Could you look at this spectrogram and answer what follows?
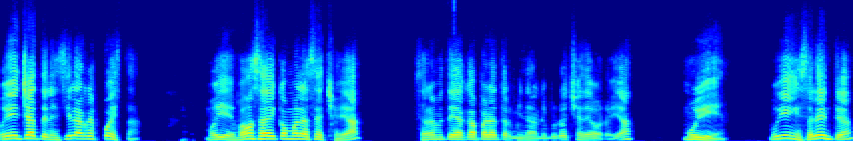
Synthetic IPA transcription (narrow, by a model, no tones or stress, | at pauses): mujβje̞nt͡ʃat̪̬elens̬ielare̞spwe̞st̪a̰ | mujβjeŋbamo̞s̬aβe̞ɾko̞molaset͡ʃoja | solament̪ejakapaɾat̪e̞ɾmĩnaɾlepoɾot͡ʃaðeo̞ɾo̞̰ja | mujβje̞̰ŋ | mujβje̞ŋekse̞le̞nt̪ea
